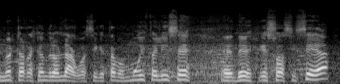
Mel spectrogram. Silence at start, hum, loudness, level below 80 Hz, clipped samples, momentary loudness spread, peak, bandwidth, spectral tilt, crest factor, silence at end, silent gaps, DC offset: 0 s; none; -17 LUFS; -50 dBFS; under 0.1%; 5 LU; -2 dBFS; 13.5 kHz; -5.5 dB/octave; 16 dB; 0.1 s; none; under 0.1%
